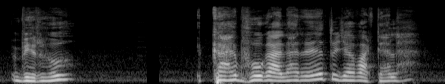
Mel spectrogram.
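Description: A man's put-on character voice, shaky and high-pitched, with fairly even intonation at a very slow pace.

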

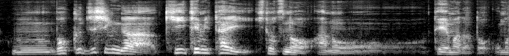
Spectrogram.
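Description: A man's voice moves through very wide pitch swings. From Japan. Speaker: novelist. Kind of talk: interview monologue. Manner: halting, many fillers. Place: home room.

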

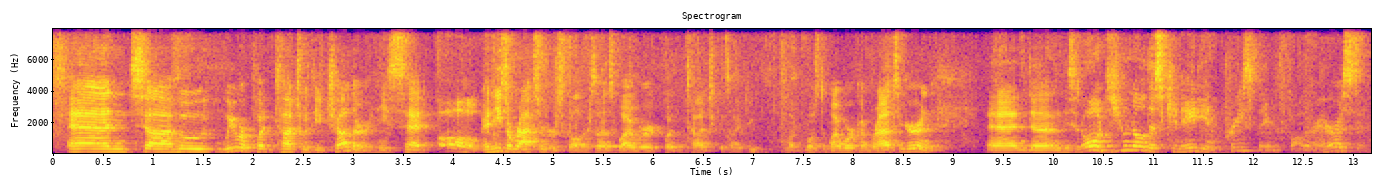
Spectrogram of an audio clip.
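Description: A man talks at a fairly quick pace. There is audible room echo and light background noise. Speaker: guest. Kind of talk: formal introduction speech. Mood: warm, lightly humorous. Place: classroom. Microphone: camera far.

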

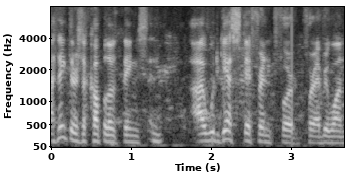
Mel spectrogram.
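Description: In a Swedish accent, a man speaks at a fairly high pitch with ordinary pitch variation. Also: dry sound with no echo. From Sweden. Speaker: pro mountain biker; guest. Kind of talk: casual chat. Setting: live at a bike event. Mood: relaxed, reflective. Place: street. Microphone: lapel.

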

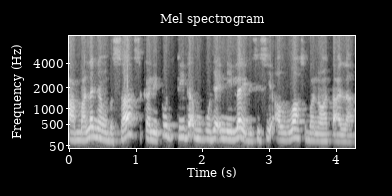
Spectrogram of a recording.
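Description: A dark, mellow tone with lively intonation, a fairly quick pace and hardly any pauses. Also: man. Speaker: university student. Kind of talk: class presentation. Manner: formal.

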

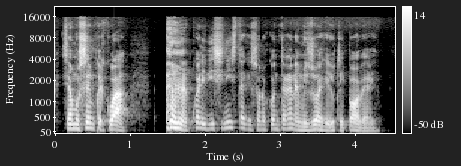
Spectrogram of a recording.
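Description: A speaker with a non-native accent talks at a very fast pace in an animated tone with lively intonation. The recording is very clean, with a silent background. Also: man. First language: not Italian (speaking Italian). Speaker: YouTuber, political commentator. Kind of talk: video monologue, political commentary.

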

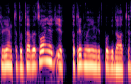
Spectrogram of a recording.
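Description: A man's ordinary speaking voice, fairly quick and fairly even in intonation, with a dry, close sound and no echo. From Lviv Oblast, western Ukraine. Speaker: entrepreneur. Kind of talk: interview.

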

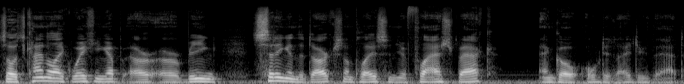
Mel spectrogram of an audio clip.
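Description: A man's moderate-paced speech with ordinary pitch variation and music in the background. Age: 70s. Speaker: cardiac surgeon and weight-loss physician. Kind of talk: interview conversation. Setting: in-person interview. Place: office. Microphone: lapel.

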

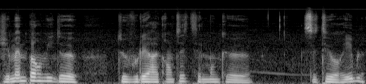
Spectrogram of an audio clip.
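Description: This man's medium-pitched voice comes through with noticeable background noise. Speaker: video game YouTuber. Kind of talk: casual gaming commentary. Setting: home recording, voiceover on gameplay. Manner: hesitant, filler words, casual.

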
